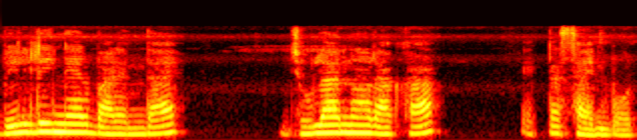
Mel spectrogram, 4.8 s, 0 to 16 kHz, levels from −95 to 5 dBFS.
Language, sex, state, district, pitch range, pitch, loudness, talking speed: Bengali, female, Assam, Hailakandi, 170-215 Hz, 185 Hz, -14 LUFS, 90 wpm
